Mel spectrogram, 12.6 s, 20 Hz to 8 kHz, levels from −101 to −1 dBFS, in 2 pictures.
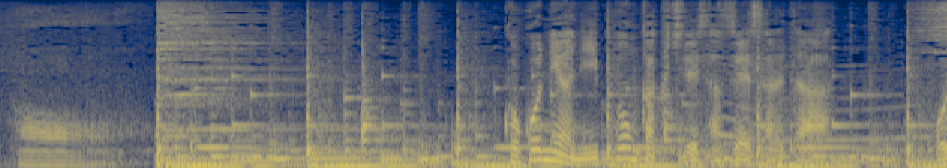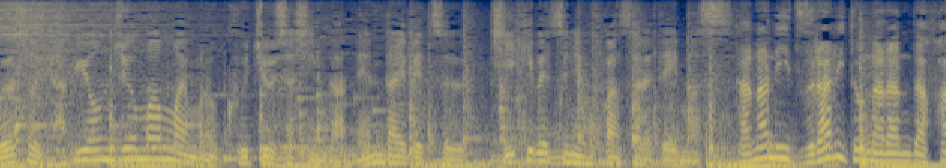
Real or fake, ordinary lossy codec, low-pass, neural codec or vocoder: real; none; none; none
